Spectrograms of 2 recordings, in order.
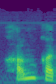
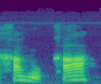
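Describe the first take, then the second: First: The word is stressed the common, non-Hebrew way. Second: The word is stressed the Hebrew way.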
